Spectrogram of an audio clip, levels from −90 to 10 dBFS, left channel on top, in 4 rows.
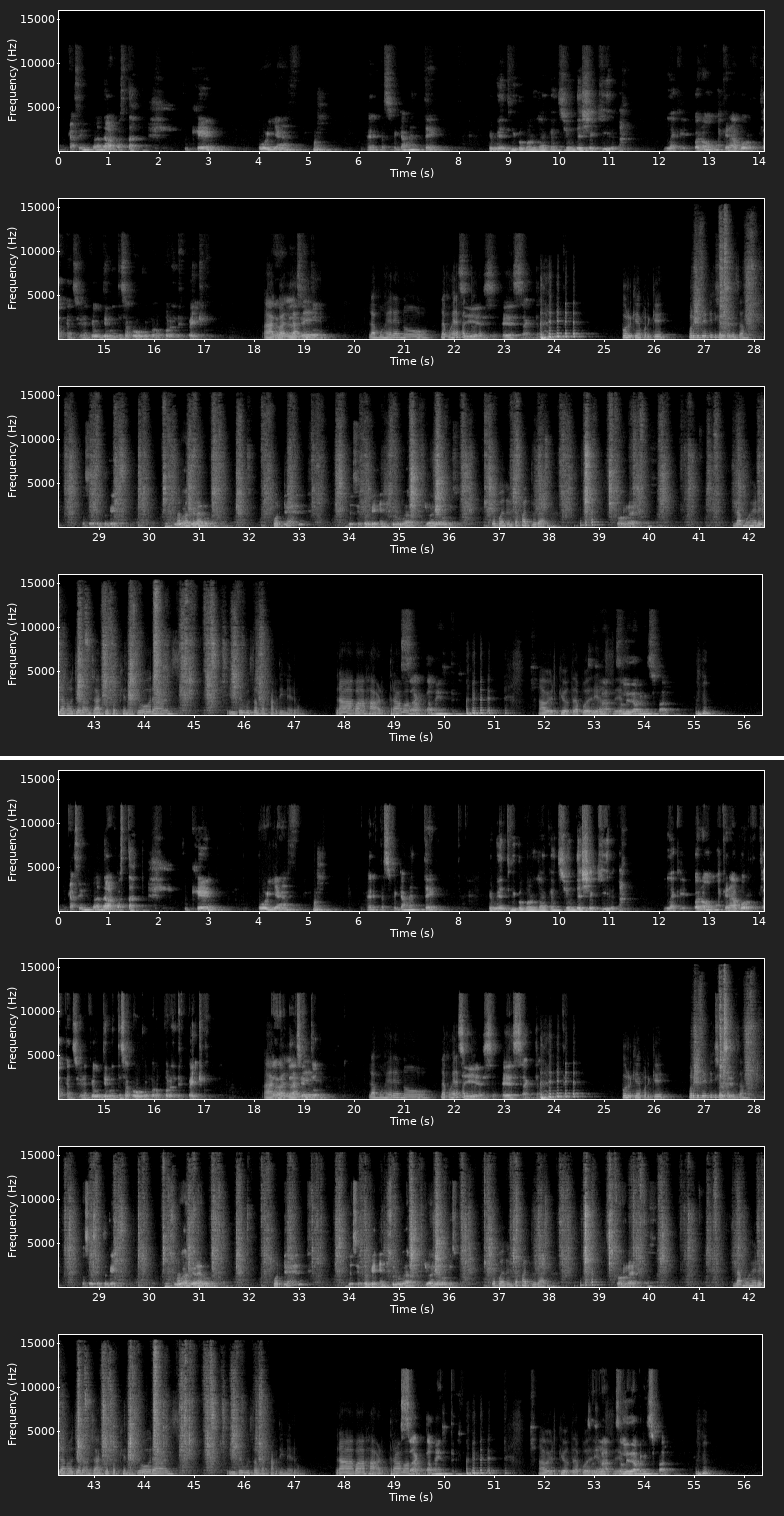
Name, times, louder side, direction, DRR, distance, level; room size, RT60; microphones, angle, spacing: voice 1, 0.2-2.3 2.5-3.2 4.0-4.7 5.1-5.3 6.2-7.6 8.6-11.3 12.1-17.0 18.4-19.3 22.1-23.7 27.3-27.6 28.7-29.4 30.3-31.4 32.7-33.1 33.9-36.2 39.2-40.1 49.1-50.1 52.9-54.5, right 3 dB, 85° right, 11 dB, 0.7 m, -32 dB
voice 2, 18.2-19.4 20.3-21.5 21.7-22.6 23.7-24.1 25.4-26.2 26.7-27.9 30.5-31.2 32.5-32.9 36.9-38.2 41.7-44.7 45.7-47.1 47.8-49.6 50.4-50.6 51.9-53.6 55.0-55.3, equal, 5° left, 8 dB, 0.4 m, -33 dB
sound 1, 26.7-27.0 27.3-27.5 27.8-29.0 29.3-30.0 30.3-32.5 32.7-33.0 33.2-33.9 34.2-35.9 36.2-36.9 37.2-46.5, right 2 dB, 20° right, 1.8 m, -35 dB
6.7 x 4.5 x 5.0 m, 0.75 s
head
